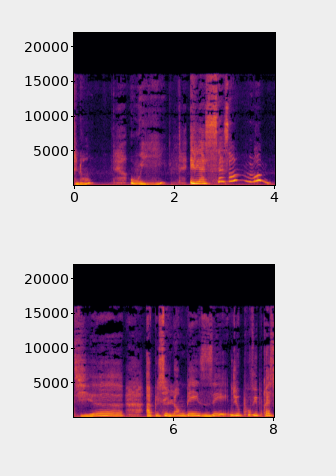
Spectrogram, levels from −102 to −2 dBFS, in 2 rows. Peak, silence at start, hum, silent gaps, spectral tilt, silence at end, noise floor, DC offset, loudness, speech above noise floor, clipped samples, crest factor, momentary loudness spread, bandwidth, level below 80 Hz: -6 dBFS; 0 s; none; none; -4.5 dB/octave; 0 s; -44 dBFS; under 0.1%; -25 LUFS; 21 dB; under 0.1%; 18 dB; 13 LU; 16.5 kHz; -50 dBFS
